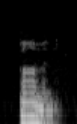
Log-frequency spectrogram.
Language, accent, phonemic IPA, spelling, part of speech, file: English, Southern England, /ˈbɑːmən/, barman, noun, LL-Q1860 (eng)-barman.wav
- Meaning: A man who works in a bar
